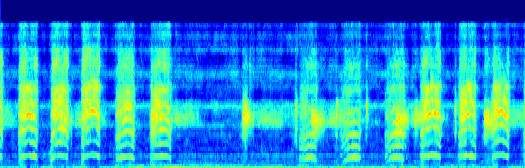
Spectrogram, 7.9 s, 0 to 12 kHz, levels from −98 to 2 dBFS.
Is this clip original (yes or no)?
no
